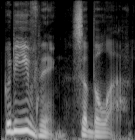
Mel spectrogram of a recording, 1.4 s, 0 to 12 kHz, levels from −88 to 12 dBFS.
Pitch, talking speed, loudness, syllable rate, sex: 140 Hz, 220 wpm, -18 LUFS, 5.9 syllables/s, male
